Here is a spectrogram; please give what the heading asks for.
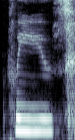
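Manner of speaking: high, small pleading voice; acted high-pitched plea. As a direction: beg in a high put-on voice.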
